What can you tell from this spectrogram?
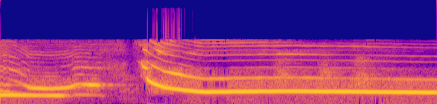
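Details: Howling from three Siberian Huskies, Simba among them, encouraged to perform on cue. Two drawn-out tonal howls, the first wavering then dipping, a short pause, then a steep rise into a long, level, slowly sinking note.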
